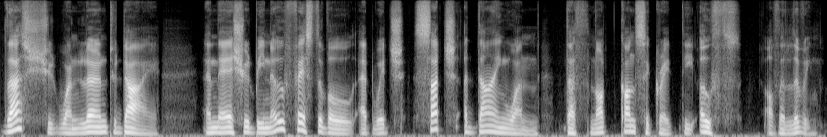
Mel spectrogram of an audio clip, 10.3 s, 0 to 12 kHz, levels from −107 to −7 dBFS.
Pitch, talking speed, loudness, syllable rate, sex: 120 Hz, 150 wpm, -22 LUFS, 4.1 syllables/s, male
